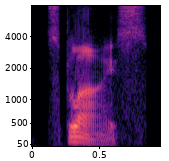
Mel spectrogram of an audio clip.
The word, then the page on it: splice: British English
